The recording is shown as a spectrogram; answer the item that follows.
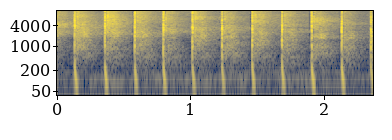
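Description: A man clapping his hands rapidly and evenly, about four to five claps a second.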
